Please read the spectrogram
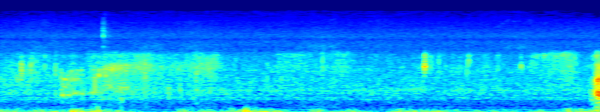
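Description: Faint noise heard over a phone line, with a few soft clicks and rustles.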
